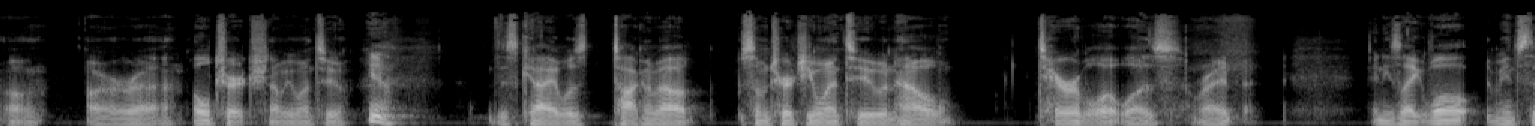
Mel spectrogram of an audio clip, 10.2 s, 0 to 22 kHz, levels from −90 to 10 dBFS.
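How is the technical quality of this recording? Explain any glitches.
The recording has plainly audible coding damage throughout and one brief glitch near the end.

MP2 compression, throughout: the sound is dull and granular with a gurgling edge, likely from MPEG Layer II coding at a low rate around 80 kbps, where upper sub-bands are starved of bits and switch off while the rest are coarsely quantised.

DAB burbling, at 9.76 s: a short burst of burbling as a few corrupted bits slip past error correction, putting brief blips of noise into individual sub-bands.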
